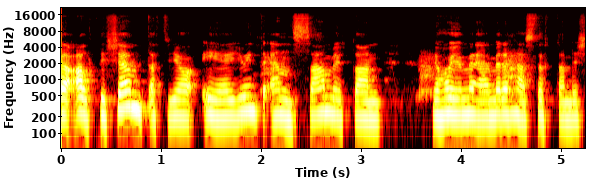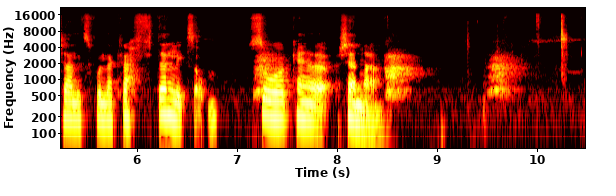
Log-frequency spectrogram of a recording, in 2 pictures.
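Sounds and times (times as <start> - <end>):
speech: 0.0 - 8.7
dogs barking: 3.6 - 4.7, 8.4 - 8.9, 9.5 - 9.9.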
